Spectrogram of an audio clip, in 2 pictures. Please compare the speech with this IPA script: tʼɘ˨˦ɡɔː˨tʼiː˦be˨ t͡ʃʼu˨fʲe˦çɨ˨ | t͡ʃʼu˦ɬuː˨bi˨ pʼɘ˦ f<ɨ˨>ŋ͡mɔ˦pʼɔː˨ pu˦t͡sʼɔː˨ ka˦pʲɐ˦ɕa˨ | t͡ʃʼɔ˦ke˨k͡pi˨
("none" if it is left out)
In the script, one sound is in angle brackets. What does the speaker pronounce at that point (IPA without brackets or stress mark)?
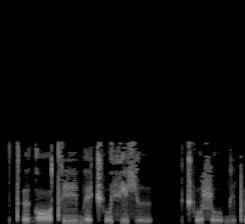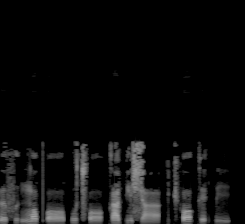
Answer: ɨ˨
